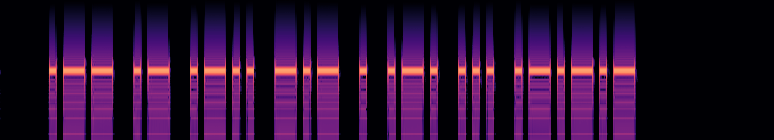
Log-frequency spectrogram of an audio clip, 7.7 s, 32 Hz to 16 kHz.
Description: Morse code, heard as a keyed tone, about 17 wpm, 700 Hz. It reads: WALKERS.
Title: Pangram Challenge v2 - 17wpm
